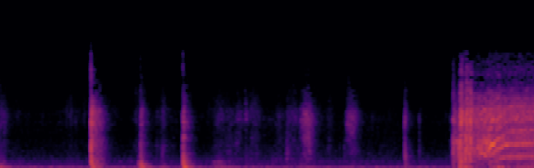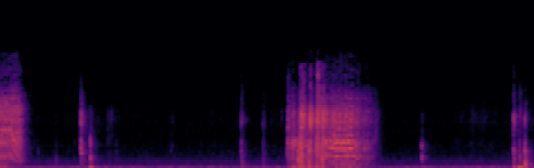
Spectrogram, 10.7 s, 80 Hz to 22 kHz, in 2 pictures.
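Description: Cordless power driver spinning out oil pan bolts on a 4.0 inline-six engine: two bursts of the motor whining, one of about a second near the middle and a shorter one near the end. A few sharp clicks and knocks in the first two seconds.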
